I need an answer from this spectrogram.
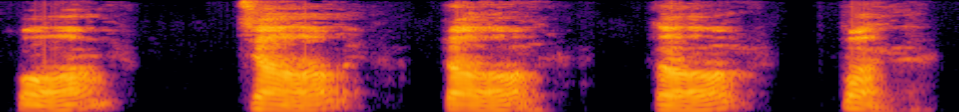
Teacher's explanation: তাহলে অঘোষ অল্প প্রাণ, এই যে ধ্বনিগুলো এখানে দেওয়া আছে সূত্রে ক, চ, ট, ত, প, এগুলো হচ্ছে অঘোষ অল্প প্রাণ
